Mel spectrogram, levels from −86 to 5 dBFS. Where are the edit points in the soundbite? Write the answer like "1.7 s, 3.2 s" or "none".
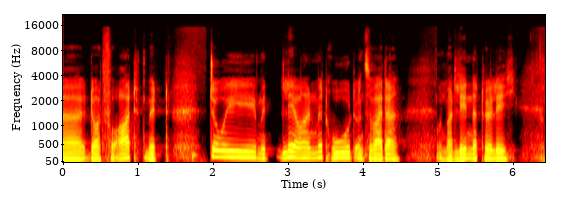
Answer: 1.0 s, 5.0 s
